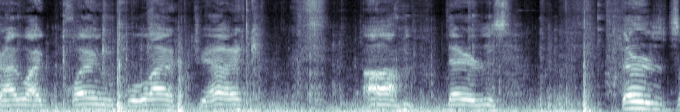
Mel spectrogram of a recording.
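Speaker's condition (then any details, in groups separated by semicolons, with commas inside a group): Multiple sclerosis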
